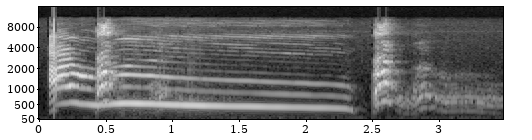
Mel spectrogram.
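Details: Twelve-year-old Yorkshire Terrier Nanook, tiny at five pounds, singing on command after barking: two quick yelps launch a long, steady, slowly descending howl of about two seconds, followed by a short wavering yelp.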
